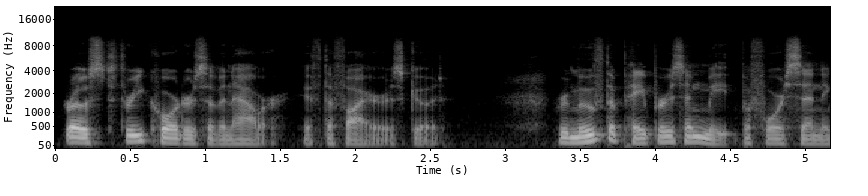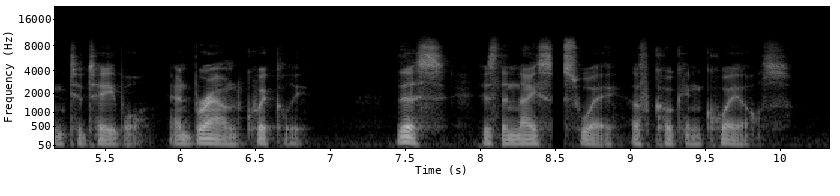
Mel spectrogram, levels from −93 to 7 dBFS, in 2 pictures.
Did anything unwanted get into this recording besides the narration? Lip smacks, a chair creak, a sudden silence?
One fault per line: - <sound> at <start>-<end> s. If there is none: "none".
- dropout at 8.5-8.6 s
